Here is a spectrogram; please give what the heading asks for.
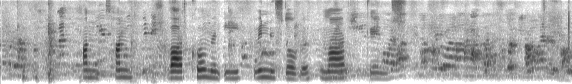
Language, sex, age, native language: Icelandic, male, 12, Icelandic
